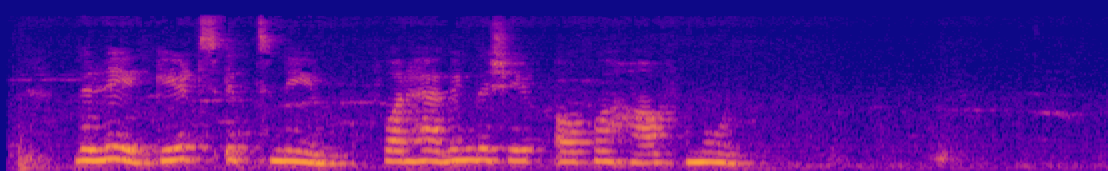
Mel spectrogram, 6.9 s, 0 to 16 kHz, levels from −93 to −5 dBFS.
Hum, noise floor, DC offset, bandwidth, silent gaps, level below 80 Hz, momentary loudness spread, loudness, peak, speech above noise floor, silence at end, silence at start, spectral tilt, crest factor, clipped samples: none; -62 dBFS; under 0.1%; 11.5 kHz; none; -62 dBFS; 9 LU; -33 LUFS; -18 dBFS; 30 dB; 1 s; 0.1 s; -6 dB/octave; 16 dB; under 0.1%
